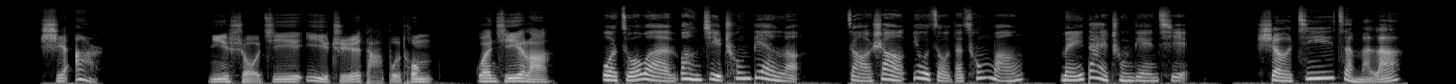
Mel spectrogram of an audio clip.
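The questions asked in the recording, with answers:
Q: 手机怎么了?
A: 没电了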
